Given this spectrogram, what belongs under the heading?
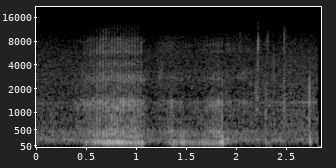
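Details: A low, rumbling snore on one breath, then quieter breathing noise, from a golden retriever after a hard day's work: dog snoring.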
